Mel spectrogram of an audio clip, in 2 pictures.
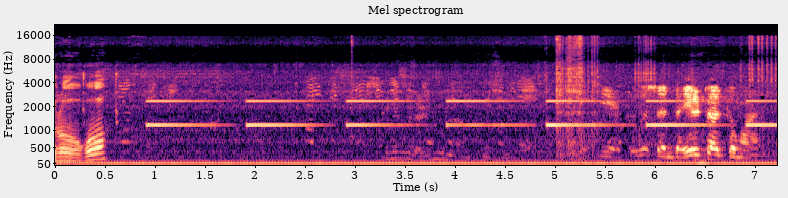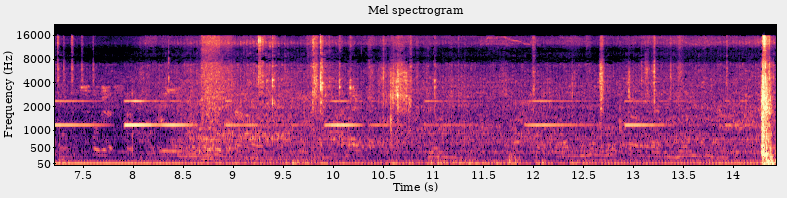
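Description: A car's warning chime beeps over and over at an even pace.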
